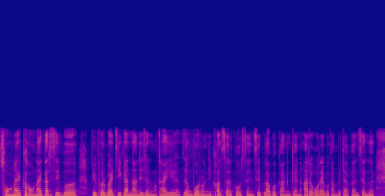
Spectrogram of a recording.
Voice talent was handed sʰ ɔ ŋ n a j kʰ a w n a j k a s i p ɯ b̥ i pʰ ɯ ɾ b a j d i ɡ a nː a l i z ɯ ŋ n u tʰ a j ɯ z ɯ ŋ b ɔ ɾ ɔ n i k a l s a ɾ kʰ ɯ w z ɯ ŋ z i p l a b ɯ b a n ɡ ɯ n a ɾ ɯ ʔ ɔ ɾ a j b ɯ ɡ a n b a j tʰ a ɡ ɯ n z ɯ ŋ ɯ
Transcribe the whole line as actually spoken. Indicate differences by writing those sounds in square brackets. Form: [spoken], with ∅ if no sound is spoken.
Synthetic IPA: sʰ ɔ ŋ n a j kʰ a w n a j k a s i [b] ɯ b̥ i pʰ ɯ ɾ b a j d i ɡ a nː a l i z ɯ ŋ n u tʰ a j ɯ z ɯ ŋ b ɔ ɾ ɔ n i [kʰ] a l s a ɾ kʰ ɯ w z ɯ ŋ z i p l a b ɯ [ɡ] a n ɡ ɯ n a ɾ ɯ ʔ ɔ ɾ a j b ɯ ɡ a n b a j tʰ a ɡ ɯ n z ɯ ŋ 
